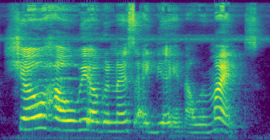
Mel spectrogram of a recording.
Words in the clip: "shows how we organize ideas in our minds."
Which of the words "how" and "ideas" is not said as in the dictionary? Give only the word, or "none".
ideas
